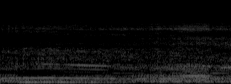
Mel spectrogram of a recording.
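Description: Aprilia RS 125's single-cylinder four-stroke engine running as the bike is ridden round the track, heard faintly, its pitch easing slightly down early on.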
